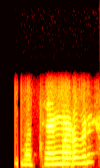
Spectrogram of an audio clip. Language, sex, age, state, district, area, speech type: Kannada, female, 60+, Karnataka, Belgaum, rural, conversation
